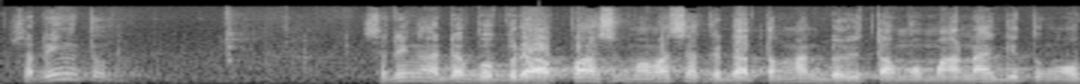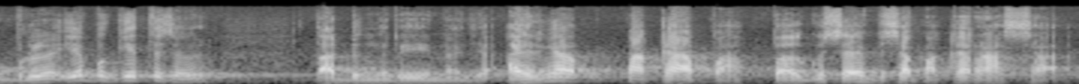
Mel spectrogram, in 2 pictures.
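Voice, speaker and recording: A middle-aged man giving a conversational religious lecture as a spiritual teacher, relaxed and joking, telling personal anecdotes. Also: medium pitch, normal speed. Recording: long reverb of a hall.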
